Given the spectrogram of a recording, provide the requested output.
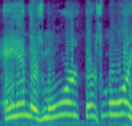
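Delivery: high, slow, stunned gasp; amazed viewer. Retold or imitated. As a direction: play the gobsmacked viewer. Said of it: "you're like".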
